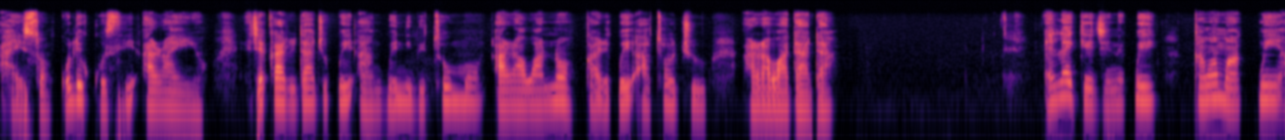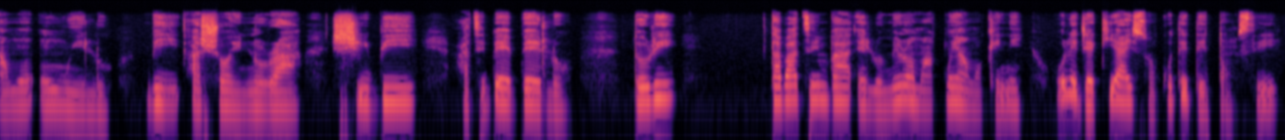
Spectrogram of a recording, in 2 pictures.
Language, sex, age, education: Yoruba, male, 46-60, tertiary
